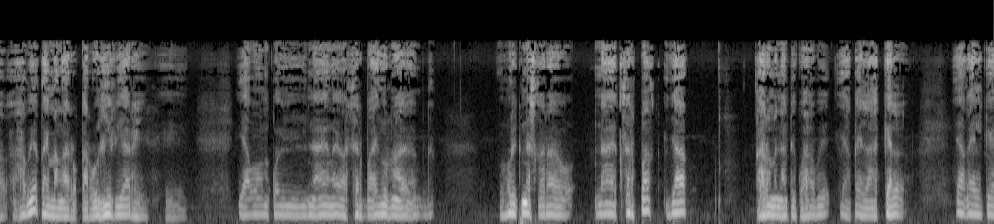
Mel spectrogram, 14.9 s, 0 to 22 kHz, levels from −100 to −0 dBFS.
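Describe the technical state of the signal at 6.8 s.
At 6.8 s the speech carries MP3 compression damage, present across the whole clip rather than at this moment alone. Nothing reaches above 11.2 kHz, and the texture is watery and swirling, with sibilants turning metallic and consonant onsets smeared. The likely cause is an encoder short of bits, consistent with a low rate near 48 kbps. It cuts the treble at a fixed point and discards weak frequency components, which flicker on and off between frames.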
